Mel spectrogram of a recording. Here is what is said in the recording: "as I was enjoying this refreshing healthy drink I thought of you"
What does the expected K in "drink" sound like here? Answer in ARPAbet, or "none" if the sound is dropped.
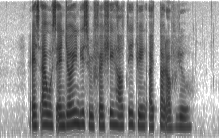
none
